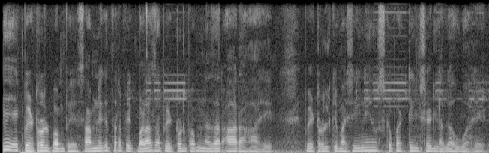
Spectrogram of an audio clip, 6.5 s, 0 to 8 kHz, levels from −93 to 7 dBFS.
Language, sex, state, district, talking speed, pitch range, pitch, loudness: Hindi, male, Jharkhand, Jamtara, 240 wpm, 115-135 Hz, 125 Hz, -18 LUFS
